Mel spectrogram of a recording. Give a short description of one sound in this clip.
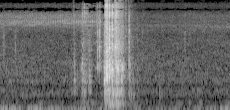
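Small toy cars clatter against each other in a plastic tub.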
